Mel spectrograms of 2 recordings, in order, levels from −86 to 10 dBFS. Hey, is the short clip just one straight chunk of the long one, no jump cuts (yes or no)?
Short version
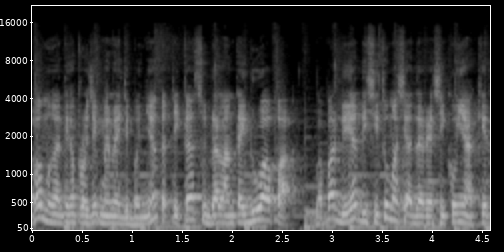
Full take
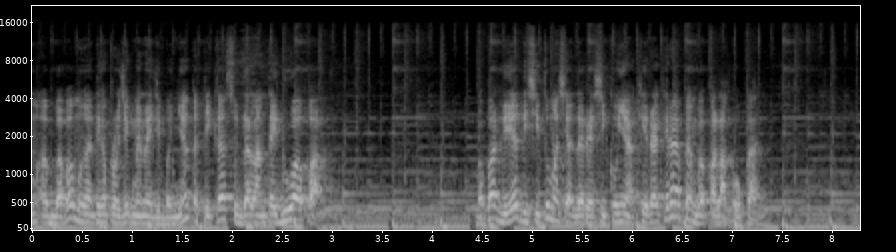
no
